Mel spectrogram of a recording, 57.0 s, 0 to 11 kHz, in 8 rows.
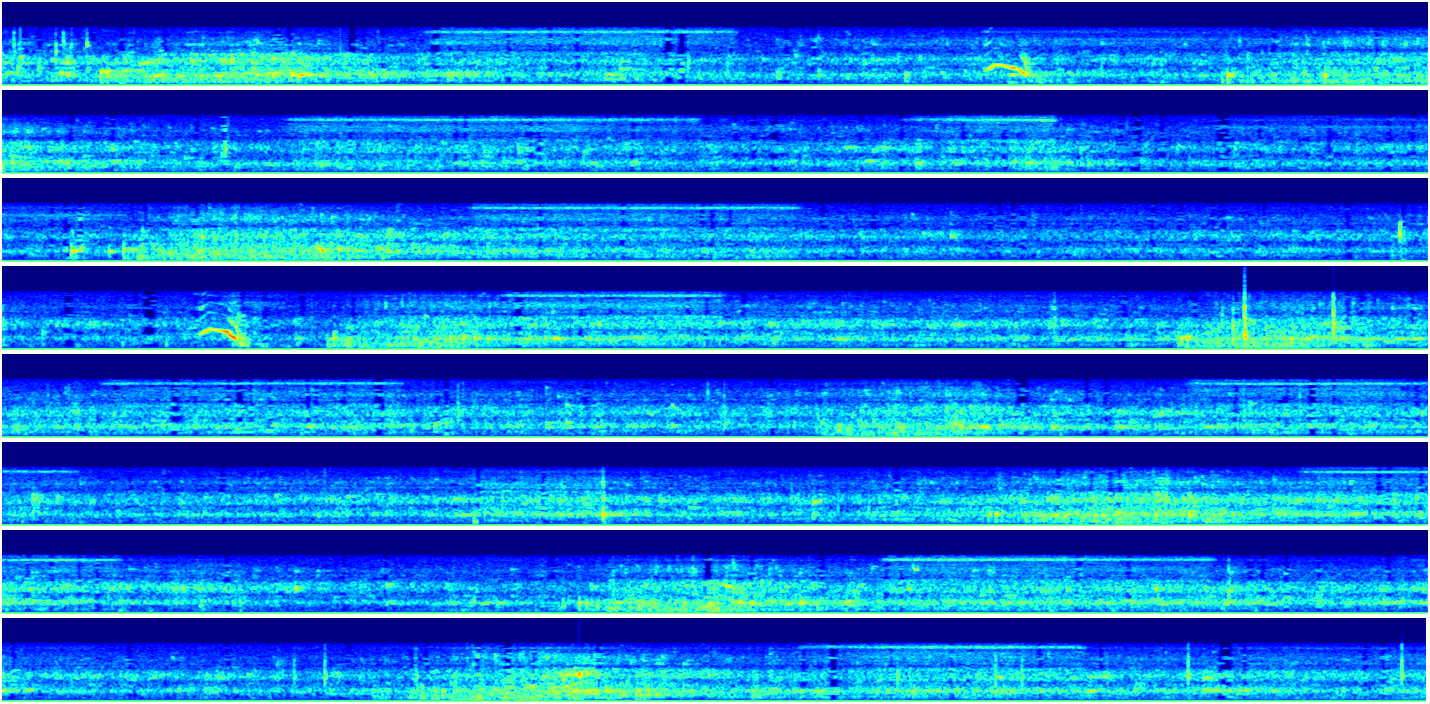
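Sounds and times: exhaled bubbles underwater: 0:00.0 - 0:57.0
steady underwater drone: 0:00.0 - 0:57.0.

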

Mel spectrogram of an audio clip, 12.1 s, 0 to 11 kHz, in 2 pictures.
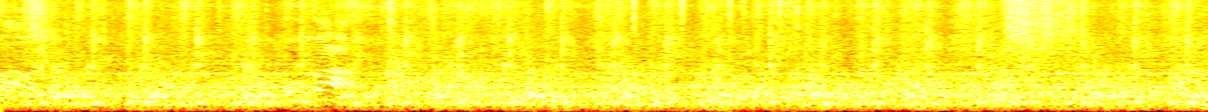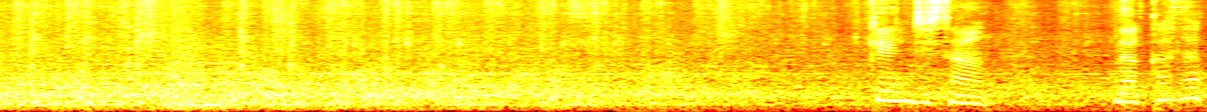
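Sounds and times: power hammer striking sheet iron: 0:06.2 - 0:08.2.

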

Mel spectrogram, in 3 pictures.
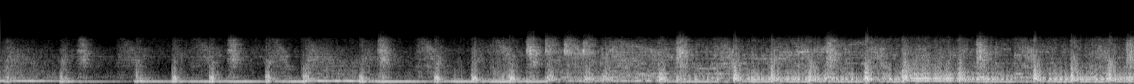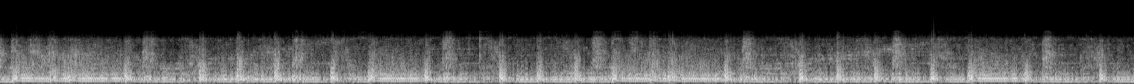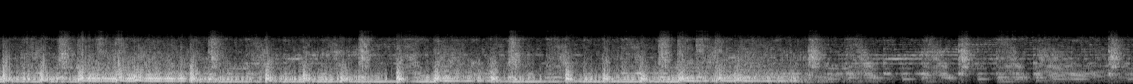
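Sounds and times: music with steady beat and bass: 0:00.0 - 0:34.0.

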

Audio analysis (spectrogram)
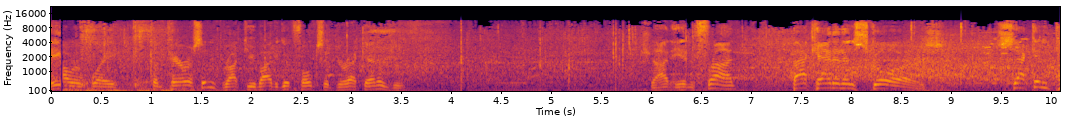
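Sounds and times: hockey sticks and puck clicking: 0:02.0 - 0:03.3, 0:04.0 - 0:07.3.

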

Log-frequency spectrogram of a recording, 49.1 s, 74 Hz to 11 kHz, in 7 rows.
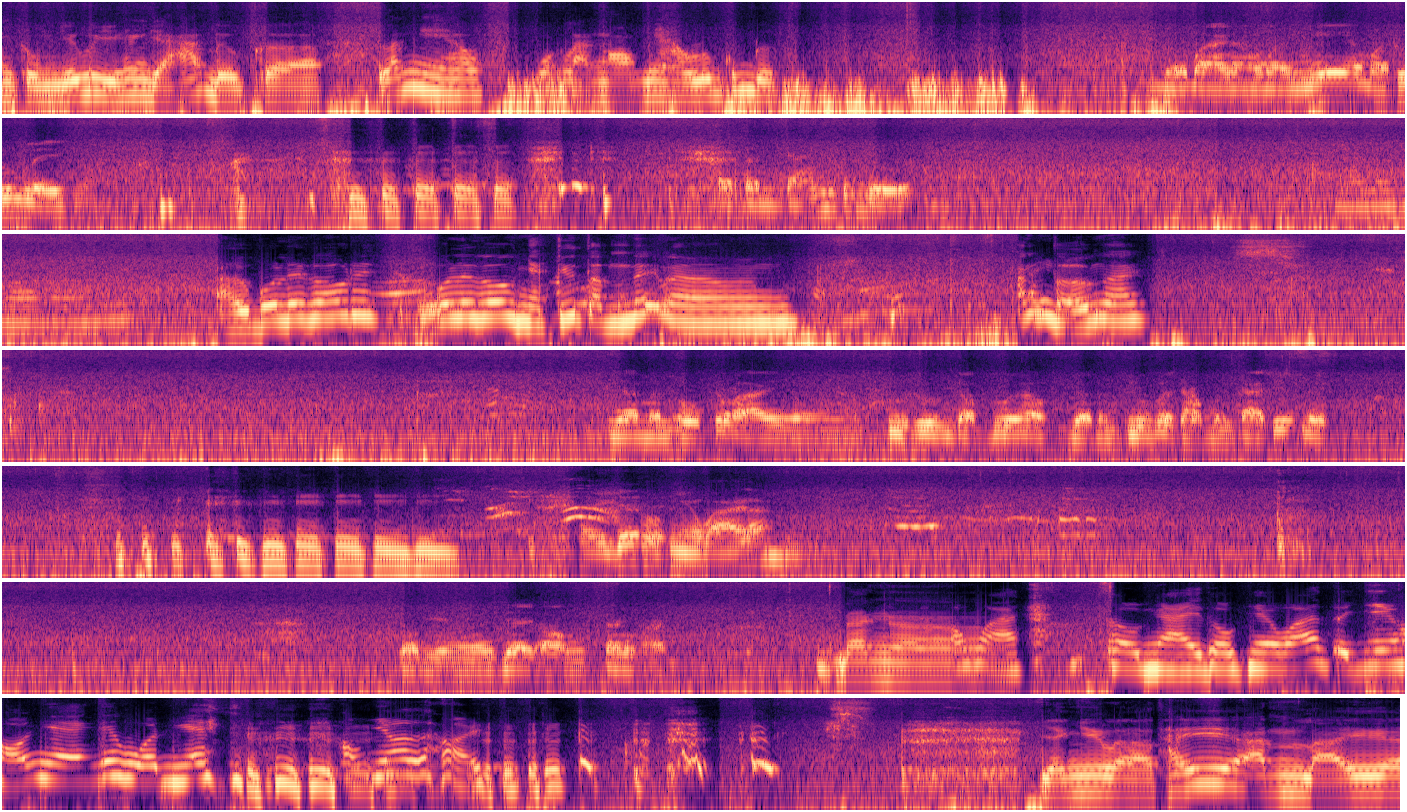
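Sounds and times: microphone rushing hiss: 0:00.0 - 0:49.0.

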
